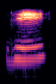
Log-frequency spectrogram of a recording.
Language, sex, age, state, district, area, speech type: Urdu, female, 30-45, Uttar Pradesh, Shahjahanpur, urban, conversation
